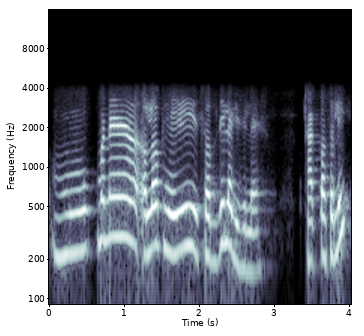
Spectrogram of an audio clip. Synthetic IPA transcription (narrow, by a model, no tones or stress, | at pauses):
mʊk̚manɛɔlɔpheɹisɔbzilaɡis̬ilɛ | kʰak̚pasoli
